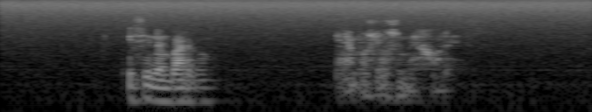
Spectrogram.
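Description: A middle-aged man speaks briefly and calmly, close by.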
